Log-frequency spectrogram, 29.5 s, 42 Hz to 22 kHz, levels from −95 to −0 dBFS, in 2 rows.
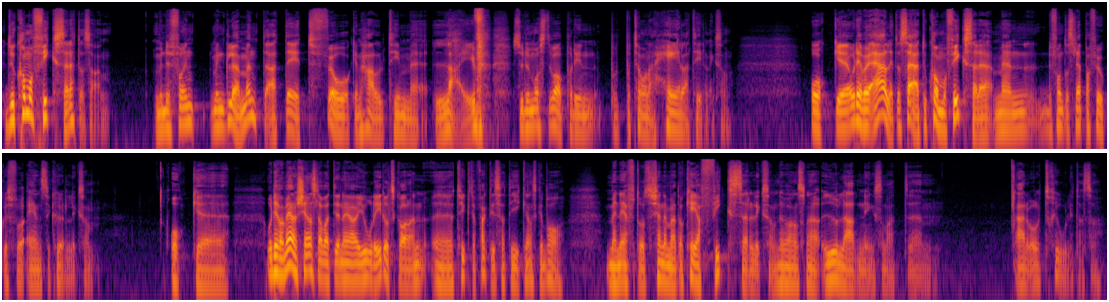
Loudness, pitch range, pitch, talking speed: -26 LUFS, 85-110 Hz, 100 Hz, 205 wpm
